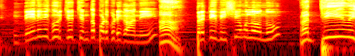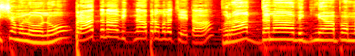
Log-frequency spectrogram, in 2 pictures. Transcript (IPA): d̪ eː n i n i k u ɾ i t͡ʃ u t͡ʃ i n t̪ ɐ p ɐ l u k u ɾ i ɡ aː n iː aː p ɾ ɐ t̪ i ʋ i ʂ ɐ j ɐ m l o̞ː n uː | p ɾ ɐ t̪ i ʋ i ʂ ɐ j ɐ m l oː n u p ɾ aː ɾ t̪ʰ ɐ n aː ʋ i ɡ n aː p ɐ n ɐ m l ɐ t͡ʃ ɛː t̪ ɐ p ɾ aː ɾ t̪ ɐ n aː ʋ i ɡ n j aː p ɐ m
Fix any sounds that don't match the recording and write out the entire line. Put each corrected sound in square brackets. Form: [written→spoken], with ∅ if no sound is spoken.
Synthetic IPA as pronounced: d̪ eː n i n i [k→ɡ] u ɾ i t͡ʃ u t͡ʃ i n t̪ ɐ p ɐ [l→ɽ] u k u [ɾ→ɽ] i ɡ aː n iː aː p ɾ ɐ t̪ i ʋ i ʂ ɐ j ɐ m l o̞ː n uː | p ɾ ɐ t̪ i ʋ i ʂ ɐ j ɐ m l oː n u p ɾ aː ɾ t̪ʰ ɐ n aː ʋ i ɡ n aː p ɐ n ɐ m l ɐ t͡ʃ ɛː t̪ ɐ p ɾ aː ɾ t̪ ɐ n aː ʋ i ɡ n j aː p ɐ m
